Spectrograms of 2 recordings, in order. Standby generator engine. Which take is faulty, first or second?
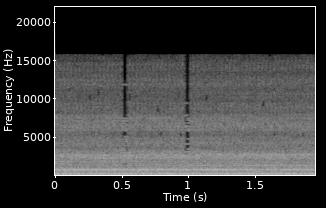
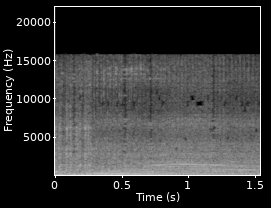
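first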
